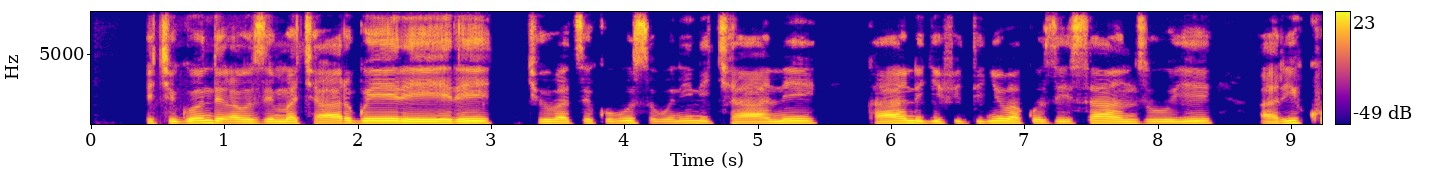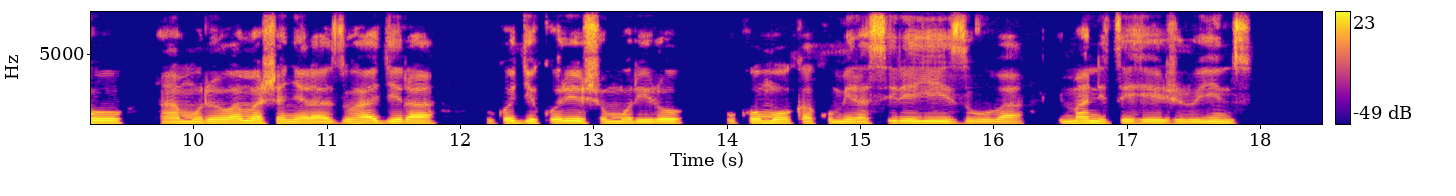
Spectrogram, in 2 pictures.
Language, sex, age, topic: Kinyarwanda, male, 18-24, health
